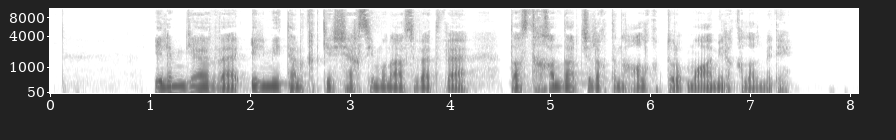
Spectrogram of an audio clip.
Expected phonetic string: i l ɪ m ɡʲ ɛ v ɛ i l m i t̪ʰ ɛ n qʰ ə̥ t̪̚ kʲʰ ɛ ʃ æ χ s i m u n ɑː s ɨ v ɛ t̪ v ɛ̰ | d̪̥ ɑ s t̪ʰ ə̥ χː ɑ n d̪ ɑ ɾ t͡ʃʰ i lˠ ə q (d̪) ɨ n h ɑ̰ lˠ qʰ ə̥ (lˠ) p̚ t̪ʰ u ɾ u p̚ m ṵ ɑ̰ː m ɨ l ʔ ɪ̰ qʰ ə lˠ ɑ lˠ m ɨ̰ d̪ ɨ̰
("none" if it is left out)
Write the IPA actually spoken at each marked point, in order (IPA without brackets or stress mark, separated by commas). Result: t̪, none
